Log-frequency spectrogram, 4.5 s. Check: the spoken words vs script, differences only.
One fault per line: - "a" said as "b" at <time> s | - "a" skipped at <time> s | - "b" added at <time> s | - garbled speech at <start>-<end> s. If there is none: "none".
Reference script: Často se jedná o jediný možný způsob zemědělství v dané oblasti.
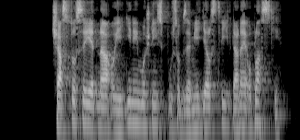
none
